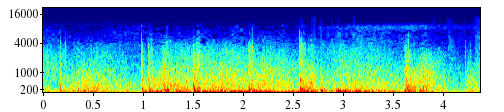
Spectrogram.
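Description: Video game footage of anti-ship missiles striking two US Navy ships at night near the coast: a series of heavy explosions, several deep booms bursting over a continuous low rumble, loud, with no voices.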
